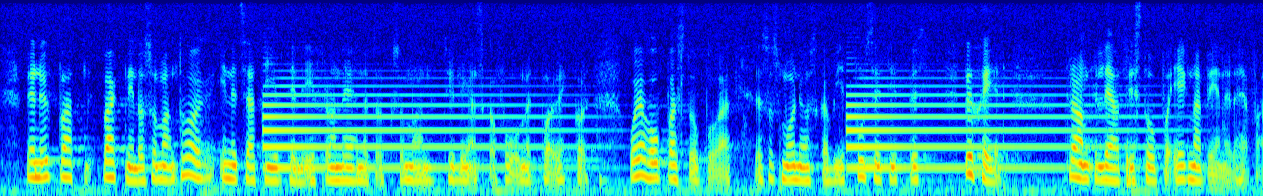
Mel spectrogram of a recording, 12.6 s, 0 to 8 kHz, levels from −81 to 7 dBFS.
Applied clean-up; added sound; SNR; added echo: none; Keyboard (musical); 6 dB; none.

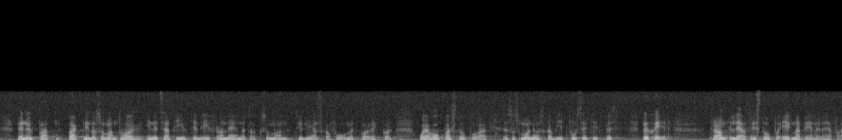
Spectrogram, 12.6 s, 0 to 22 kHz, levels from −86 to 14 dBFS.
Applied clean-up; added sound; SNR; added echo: none; none; none; none.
